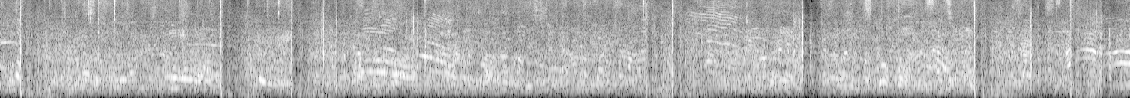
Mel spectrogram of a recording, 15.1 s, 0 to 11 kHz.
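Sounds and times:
fireworks bangs: 0.0s - 1.6s, 2.8s - 6.0s, 8.5s - 11.6s, 12.8s - 15.0s
crowd chatter: 0.0s - 15.0s.

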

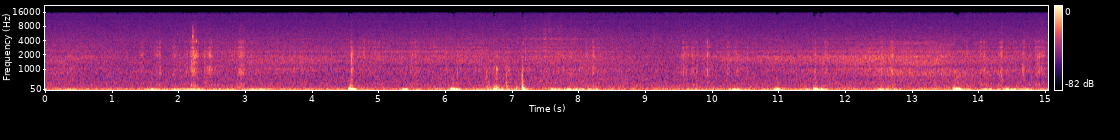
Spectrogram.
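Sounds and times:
low wind rumble on microphone: 0.0s - 15.0s.

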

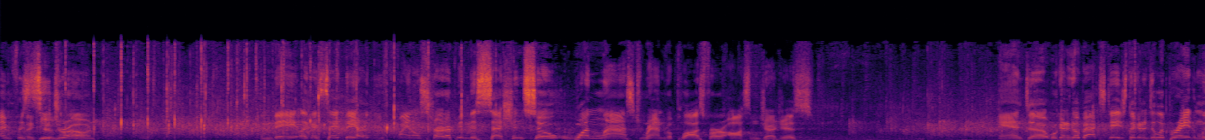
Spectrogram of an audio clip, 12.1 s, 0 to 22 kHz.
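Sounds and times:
audience applauding: 0.3s - 5.4s, 8.4s - 12.0s.

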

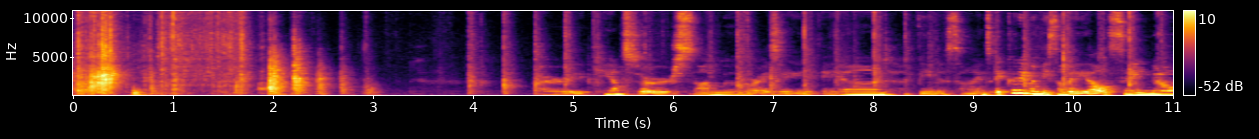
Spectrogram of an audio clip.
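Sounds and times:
cards being shuffled: 0.0s - 3.0s, 3.9s - 11.0s
cards tapping and clicking: 3.9s - 11.0s.

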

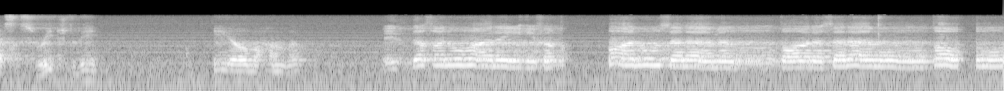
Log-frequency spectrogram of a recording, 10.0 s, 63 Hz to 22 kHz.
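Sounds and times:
man chanting recitation: 3.8s - 10.0s.

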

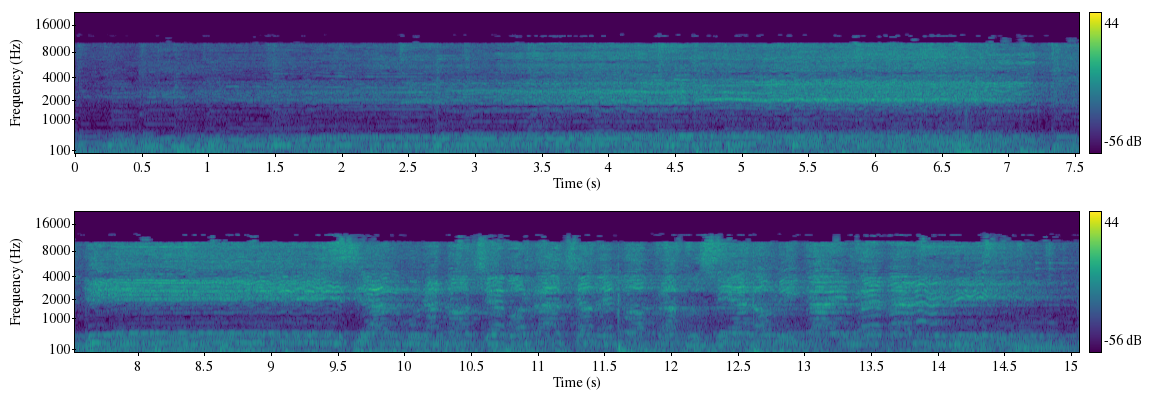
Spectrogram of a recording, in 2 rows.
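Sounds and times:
guitar accompaniment: 0.0s - 15.0s
male chorus singing: 0.5s - 15.0s.

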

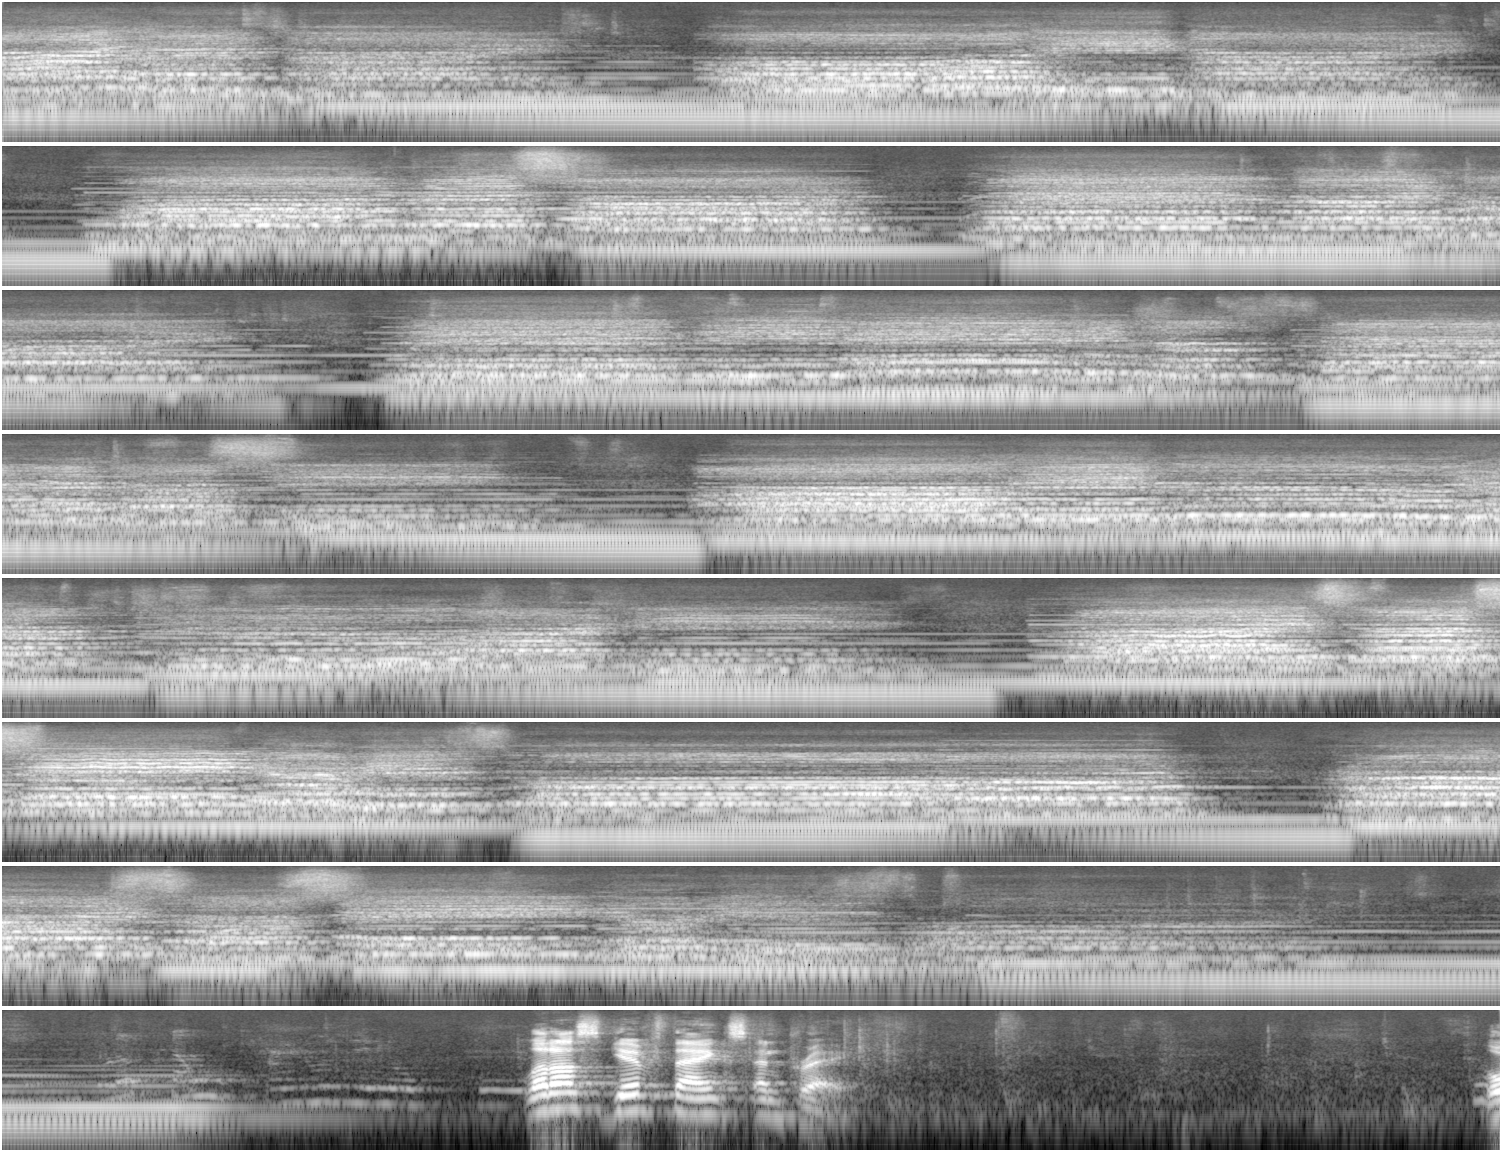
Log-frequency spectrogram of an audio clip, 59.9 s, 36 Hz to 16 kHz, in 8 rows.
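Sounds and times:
congregation singing a hymn: 0.0s - 53.7s
sustained accompaniment chords: 0.0s - 54.3s.

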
